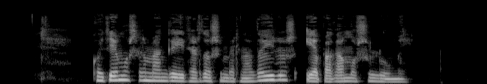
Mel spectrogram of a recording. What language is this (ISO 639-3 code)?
glg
